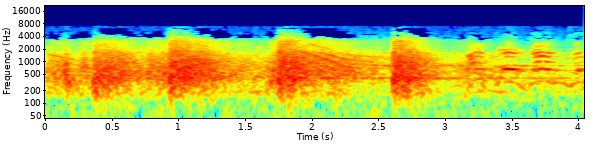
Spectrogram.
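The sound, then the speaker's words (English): Gunshots ring out as men charge up a ship's gangplank firing, a few sharp, loud bursts over a dense, noisy background, with voices near the end. “Tonto, with the sheriff and his men, ran up the gangplank, firing as they came.”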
